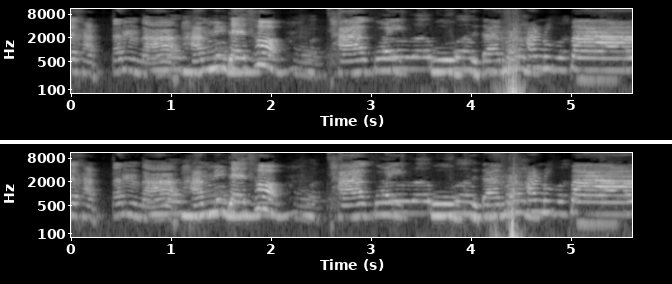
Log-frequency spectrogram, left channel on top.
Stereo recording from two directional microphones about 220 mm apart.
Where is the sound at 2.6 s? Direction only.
20° right (ahead or behind).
